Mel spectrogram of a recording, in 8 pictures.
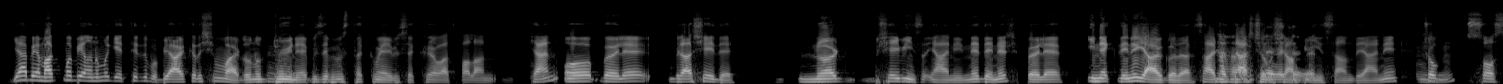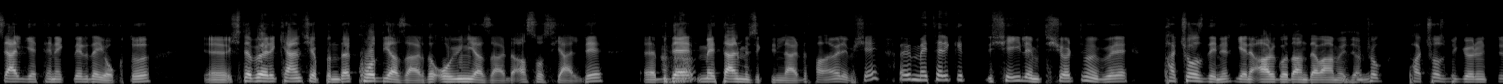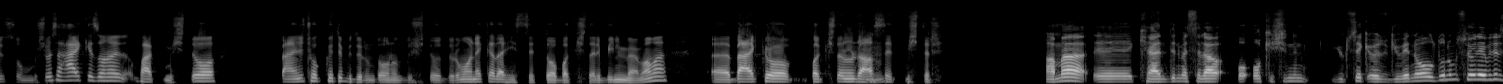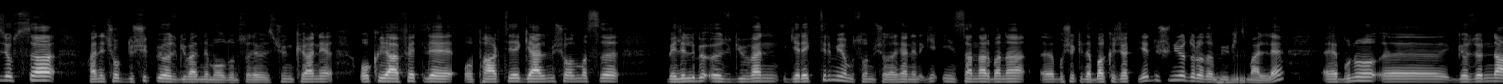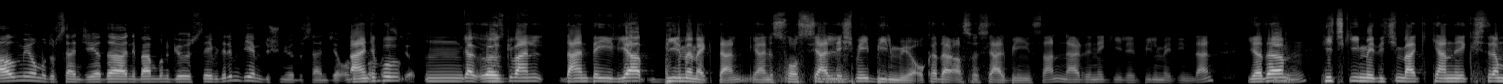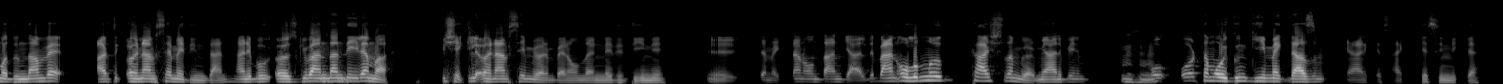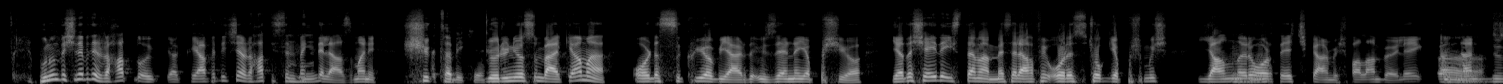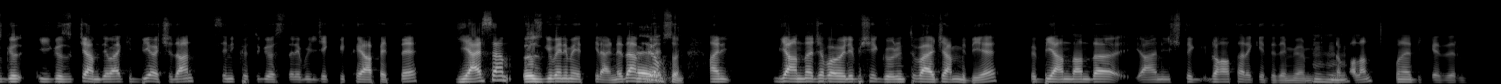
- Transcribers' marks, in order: in English: "nerd"; other background noise; tapping; unintelligible speech
- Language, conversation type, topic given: Turkish, podcast, Kıyafetler özgüvenini nasıl etkiler sence?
